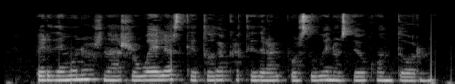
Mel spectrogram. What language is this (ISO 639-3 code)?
glg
